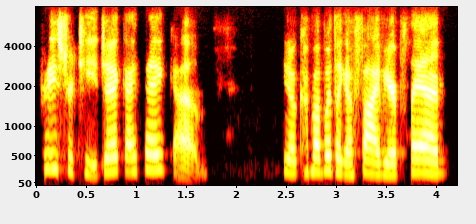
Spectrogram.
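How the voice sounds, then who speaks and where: A woman on a panel with a cold and a voice that is going, giving advice haltingly with many fillers. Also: on the high side, dry recording. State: fighting a cold, losing her voice. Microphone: video call. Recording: dull dry video call audio.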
